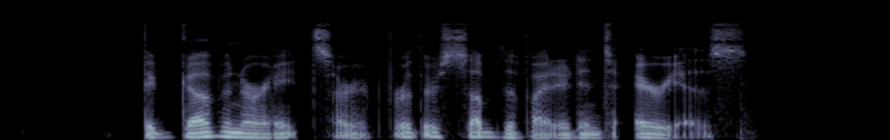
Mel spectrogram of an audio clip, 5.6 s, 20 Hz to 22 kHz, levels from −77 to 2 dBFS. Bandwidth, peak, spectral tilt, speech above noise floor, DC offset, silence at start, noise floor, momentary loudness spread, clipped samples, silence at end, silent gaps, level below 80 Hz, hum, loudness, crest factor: 11.5 kHz; -10 dBFS; -6 dB/octave; 52 dB; under 0.1%; 0.9 s; -81 dBFS; 8 LU; under 0.1%; 0.9 s; none; -52 dBFS; none; -30 LUFS; 20 dB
